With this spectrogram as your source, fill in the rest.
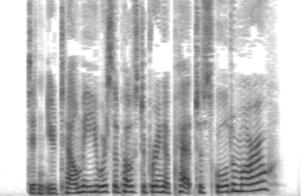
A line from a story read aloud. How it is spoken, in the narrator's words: Charles Wallace laughed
